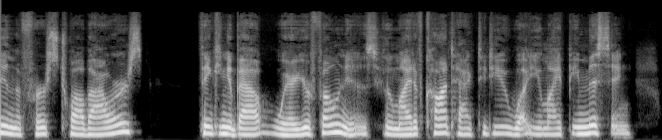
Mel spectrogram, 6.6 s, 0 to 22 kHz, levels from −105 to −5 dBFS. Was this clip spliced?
no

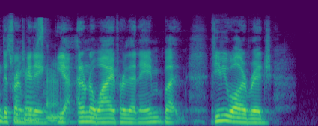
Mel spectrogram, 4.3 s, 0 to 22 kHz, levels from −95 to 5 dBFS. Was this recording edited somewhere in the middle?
no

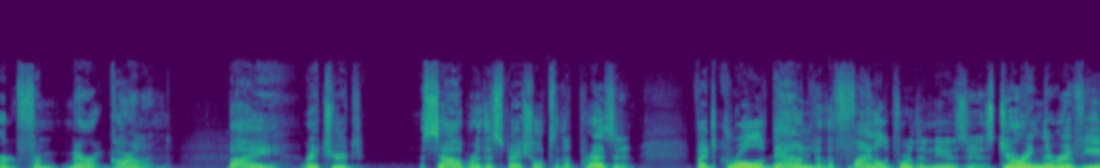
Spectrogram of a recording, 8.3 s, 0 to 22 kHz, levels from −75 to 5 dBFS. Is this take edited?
yes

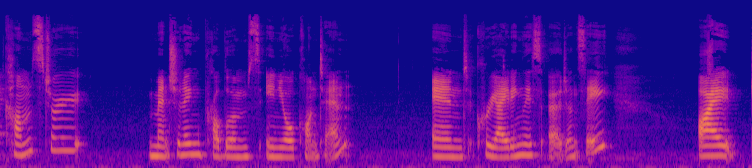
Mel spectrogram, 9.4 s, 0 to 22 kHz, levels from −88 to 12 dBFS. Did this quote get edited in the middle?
no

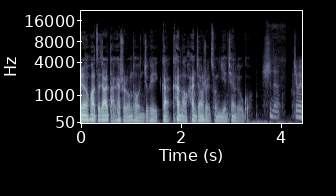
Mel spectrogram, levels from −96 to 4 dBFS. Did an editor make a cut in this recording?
no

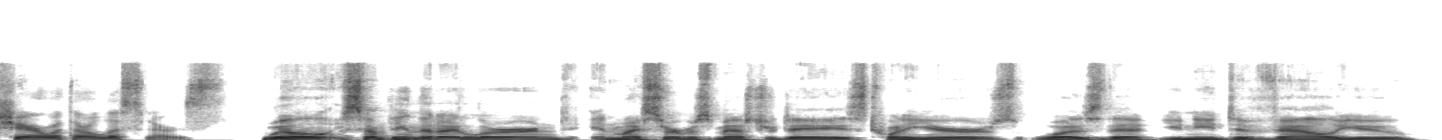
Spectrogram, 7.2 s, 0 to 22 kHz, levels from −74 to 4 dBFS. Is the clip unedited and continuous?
no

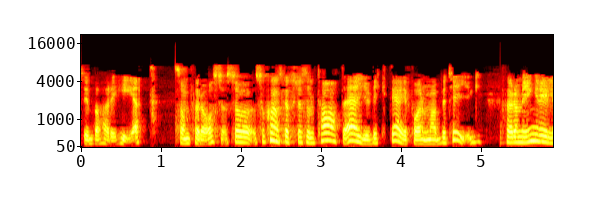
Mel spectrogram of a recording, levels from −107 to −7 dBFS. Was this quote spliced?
no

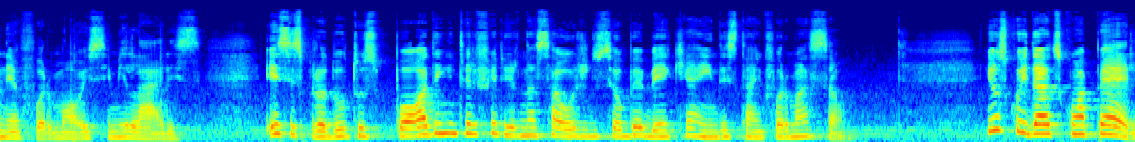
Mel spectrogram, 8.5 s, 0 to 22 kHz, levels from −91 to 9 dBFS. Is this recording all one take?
yes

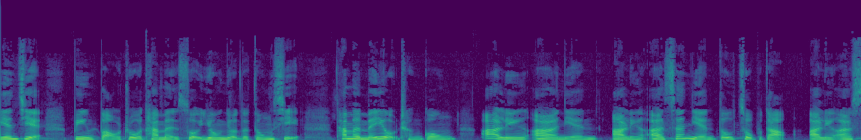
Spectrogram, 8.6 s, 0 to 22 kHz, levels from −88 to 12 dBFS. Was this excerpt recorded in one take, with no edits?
yes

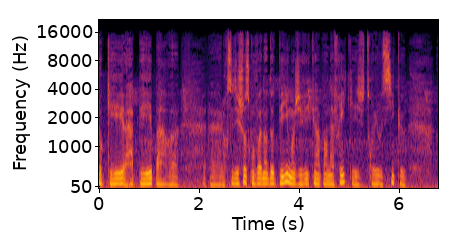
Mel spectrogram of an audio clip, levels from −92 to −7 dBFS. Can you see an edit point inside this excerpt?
no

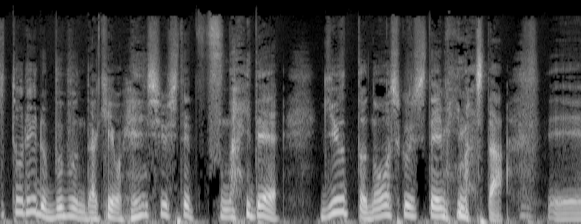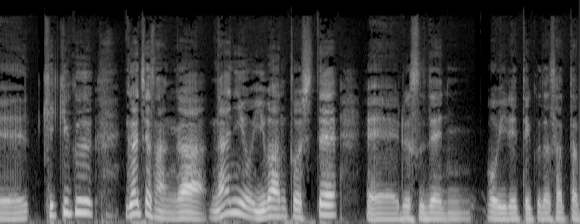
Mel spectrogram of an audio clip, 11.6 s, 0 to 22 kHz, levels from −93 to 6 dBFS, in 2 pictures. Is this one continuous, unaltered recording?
no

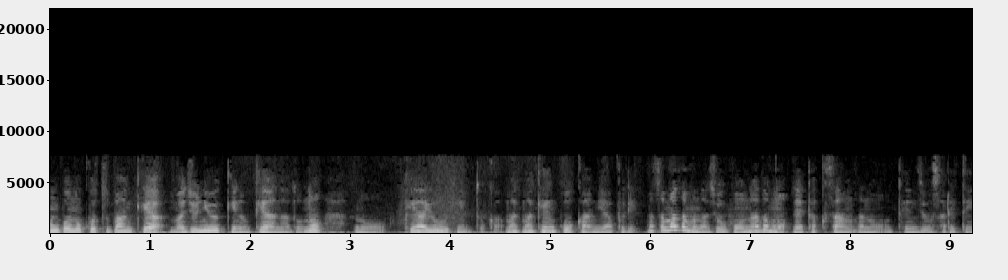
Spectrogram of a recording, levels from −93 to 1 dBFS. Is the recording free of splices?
no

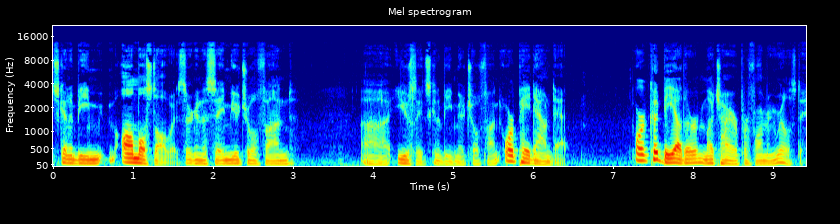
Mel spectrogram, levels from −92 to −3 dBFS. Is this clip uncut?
yes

